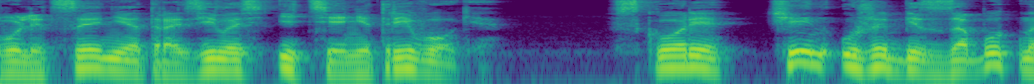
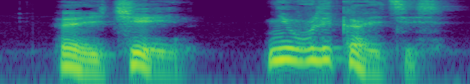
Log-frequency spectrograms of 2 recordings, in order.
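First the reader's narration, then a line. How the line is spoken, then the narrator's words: Laughing woman. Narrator (Russian): рассмеялась Ланиах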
